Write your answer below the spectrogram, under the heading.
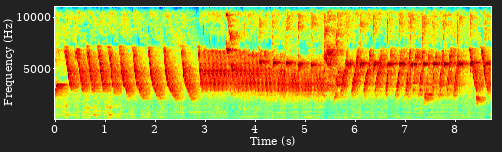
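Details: White-rumped shama in morning song at home, giving a rapid run of high, sharply falling sweeps, then a long buzzy high trill broken by more quick sweeps.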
